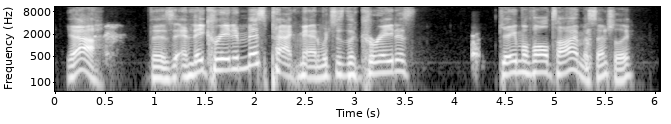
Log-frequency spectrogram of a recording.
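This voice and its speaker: Speaking at a moderate pace with lively intonation and very even loudness, the voice breaks often into long pauses. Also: man, high pitch for a man. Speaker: radio host. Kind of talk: casual chat. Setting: studio.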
